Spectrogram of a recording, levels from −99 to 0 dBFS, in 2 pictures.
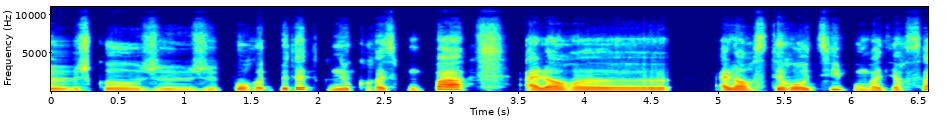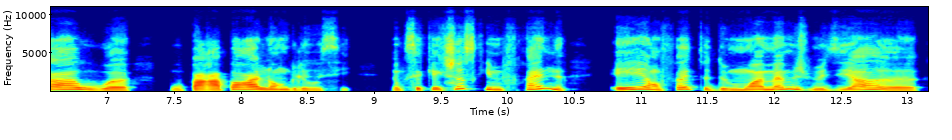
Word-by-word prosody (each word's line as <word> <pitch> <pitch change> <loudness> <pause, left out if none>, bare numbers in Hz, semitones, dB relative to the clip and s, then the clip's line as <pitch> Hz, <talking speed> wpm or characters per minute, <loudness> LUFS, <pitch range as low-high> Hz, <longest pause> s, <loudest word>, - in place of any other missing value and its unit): heu, 180 -1 -4
je 170 - -7
co, 175 -2 -4
je 165 +1 -9
je 165 +1 -11
cor 180 -2 -2
peut-être 225 +2 +1
ne 185 -1 -2
correspond 180 -1 -7
pas 225 +1 +6 0.4
à - - +2
leur, 160 -1 +2
heu, 155 - 0 0.3
à 160 - 0
leurs 155 -1 +2
stéréotypes, 180 +3 -1
on 165 -1 -8
va 155 -1 -2
dire 170 +1 -7
ça, 240 +3 +3
ou 185 -5 0
heu 175 -1 +3 0.3
ou 180 -1 -9
par 185 +1 +6
rapport 190 +5 +5
à 220 -1 +7
l'anglais 205 -3 0
aussi. 160 0 -10 0.3
Donc 180 -1 -6
c'est 200 - 0
quelque 210 -1 -2
chose 330 +2 -1
qui 245 - -2
me 200 - -2
freine, 270 - -1 0.4
et 240 +7 +5
en 215 -4 +1
fait 255 +5 -3
de 195 -1 -4
moi-même 210 +8 +2
je 220 -7 -7
me 195 0 -3
dis: 190 +4 -5
«Ah, 230 +2 +2
heu, 175 -2 0
185 Hz, 205 wpm, -21 LUFS, 170-215 Hz, 0.4 s, à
